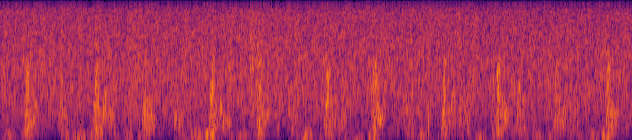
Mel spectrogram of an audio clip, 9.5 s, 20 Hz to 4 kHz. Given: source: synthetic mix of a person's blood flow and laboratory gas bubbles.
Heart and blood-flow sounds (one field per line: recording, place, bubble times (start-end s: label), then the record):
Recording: Doppler ultrasound of blood flow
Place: precordium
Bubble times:
6.38-6.47 s: bubbles
From the record:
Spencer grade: 1 (occasional bubble signal discernible with the cardiac motion signal, with majority of cardiac periods free of bubbles)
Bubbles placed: anywhere in the cardiac cycle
